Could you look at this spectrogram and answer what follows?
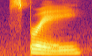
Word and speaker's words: spray: 나나요 a 소리가 나죠 그래서 읽어보면 스가 됩니다 spray S 뒤에가 왔을 때에는 SD K 왔을 때처럼 된 소리로 발음이 나서 쌍비읍처럼 브 소리가 나죠 그리고 아래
